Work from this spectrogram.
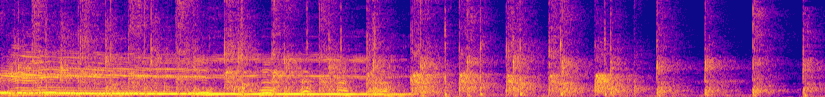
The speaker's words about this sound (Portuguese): Oba! Uma salva de palmas para nós!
